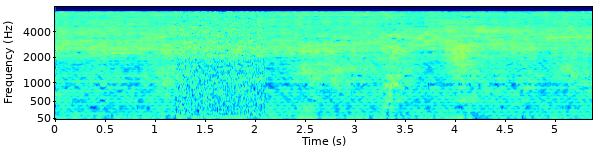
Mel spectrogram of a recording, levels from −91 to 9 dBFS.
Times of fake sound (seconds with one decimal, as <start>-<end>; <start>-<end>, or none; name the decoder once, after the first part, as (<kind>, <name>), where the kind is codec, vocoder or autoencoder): 0.0-1.2 (vocoder, HiFi-GAN); 2.1-5.4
